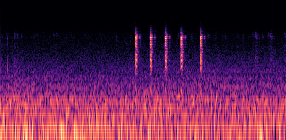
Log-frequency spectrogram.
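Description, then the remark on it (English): A barking gecko calls with five quick, sharp clicks in an even, rapid series, fairly faint against a steady low rumble of wind. No one speaks. “You can hear the winds blowing and the quiet call of the barking gecko.”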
